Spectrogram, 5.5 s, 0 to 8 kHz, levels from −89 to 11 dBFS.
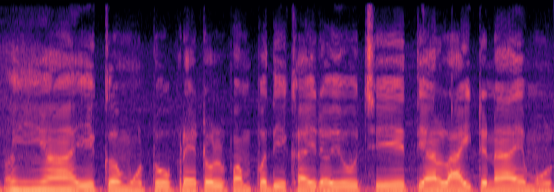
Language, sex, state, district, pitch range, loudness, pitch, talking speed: Gujarati, male, Gujarat, Gandhinagar, 150-155 Hz, -14 LUFS, 155 Hz, 140 wpm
